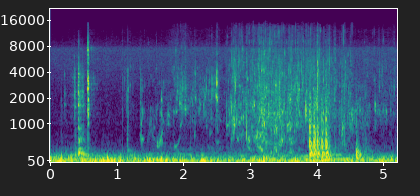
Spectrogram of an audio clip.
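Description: Kayak paddle strokes: the double-bladed paddle dipping and pulling through the water with splashes and drips, the biggest splash about four seconds in. A steady low rumble runs underneath.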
